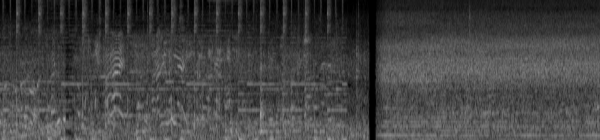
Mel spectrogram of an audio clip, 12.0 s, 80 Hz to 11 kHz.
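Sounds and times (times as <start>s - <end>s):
music: 0.0s - 7.3s
electric motor humming: 7.6s - 12.0s.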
